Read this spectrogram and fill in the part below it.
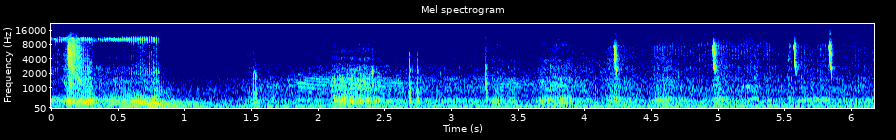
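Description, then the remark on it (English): A rufous hummingbird's deep wing buzz hums steadily throughout, joined near the end by several sharp, high chip-like ticks spaced about half a second apart. “The deep buzz of their arrival marks the start of summer.”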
